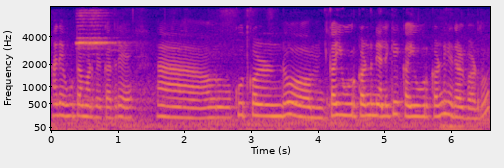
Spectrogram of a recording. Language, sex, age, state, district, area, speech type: Kannada, female, 30-45, Karnataka, Chamarajanagar, rural, spontaneous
